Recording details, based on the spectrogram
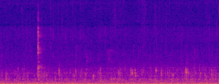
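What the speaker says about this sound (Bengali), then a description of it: "ওইদিকে বসিয়ে দিয়েছি মাছের ঝোল করার জন্য মশলা কষাতে" Spice paste for a fish curry cooking on a stove, a steady low bubbling simmer with faint pops and spatters throughout.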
